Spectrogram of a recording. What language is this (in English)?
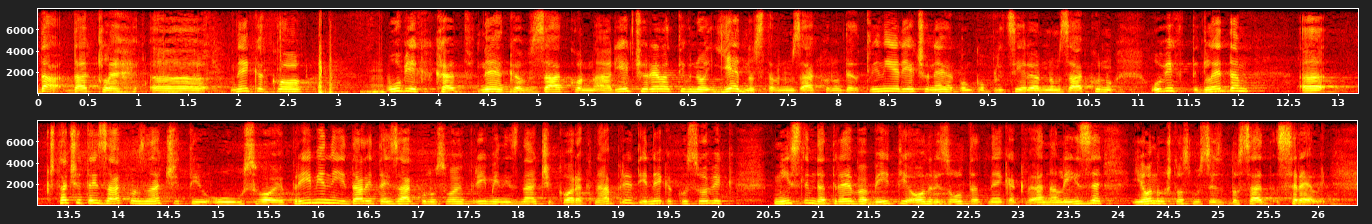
Croatian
